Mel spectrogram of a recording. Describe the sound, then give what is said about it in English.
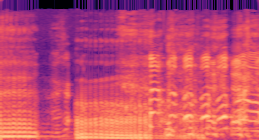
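A person produces a rough, guttural growl deep in the back of the throat, not with the tongue, like a rolled R in Spanish, sustained and rasping, followed by a burst of laughter-like voiced sounds. “It's, it's in the throat. It's, it's like not, a growl. It's not the tongue. Like a growl.”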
